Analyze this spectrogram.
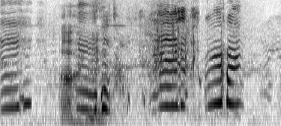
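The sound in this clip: A baby girl cries and whimpers in several rising and falling wailing bursts with short pauses between them, fairly faint overall.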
